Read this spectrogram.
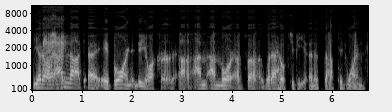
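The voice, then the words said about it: Slight non-native accent, good English. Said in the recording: “I do salute you in spite of a slight accent... But you speak English very well”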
